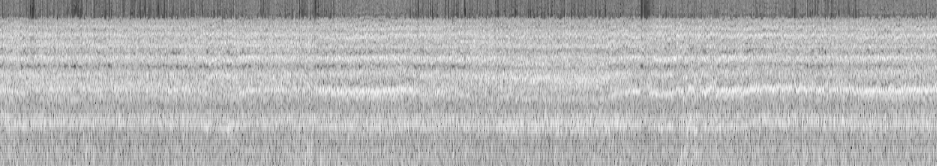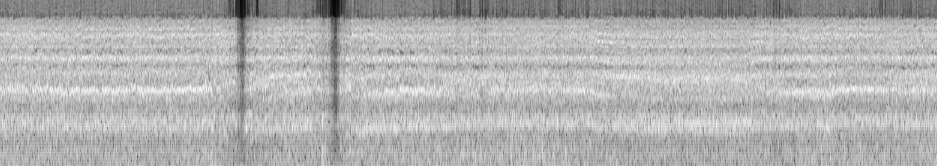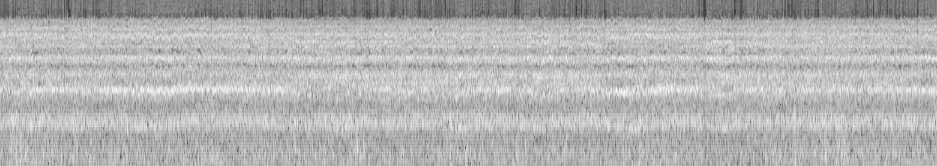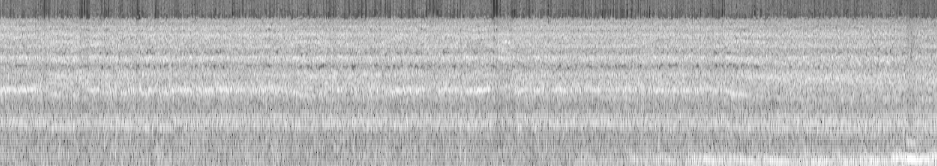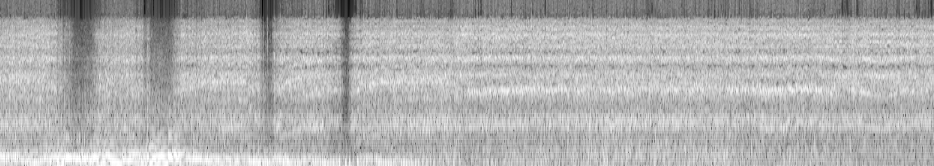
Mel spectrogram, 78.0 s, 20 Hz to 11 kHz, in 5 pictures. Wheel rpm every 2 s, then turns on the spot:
230, 230, 230, 220, 210, 210, 230, 220, 210, 180, 140, 210, 230, 210, 210, 230, 230, 230, 220, 230, 220, 220, 230, 230, 230, 230, 230, 230, 230, 230, 210, 170, 90, 130, 160, 220, 230, 230, 220.
none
